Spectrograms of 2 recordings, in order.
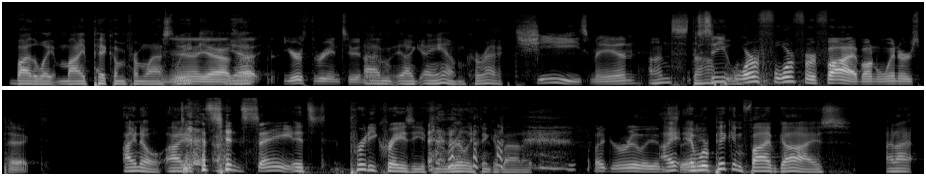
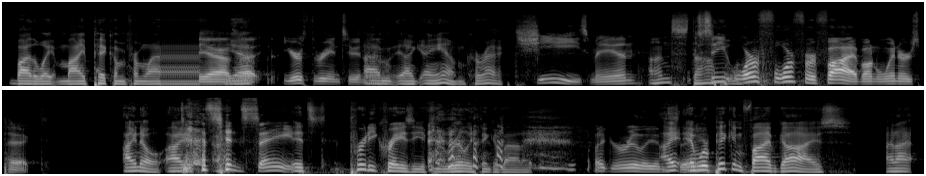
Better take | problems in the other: first | audio freezing; at 1.5 s

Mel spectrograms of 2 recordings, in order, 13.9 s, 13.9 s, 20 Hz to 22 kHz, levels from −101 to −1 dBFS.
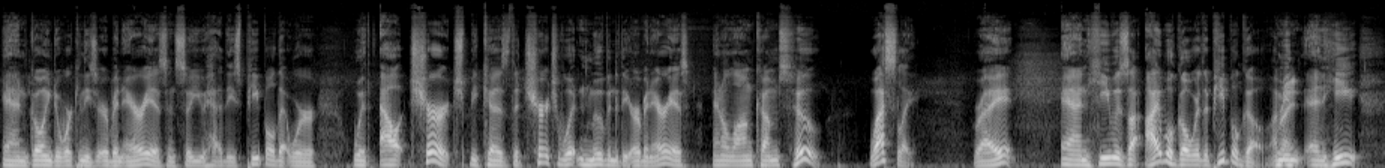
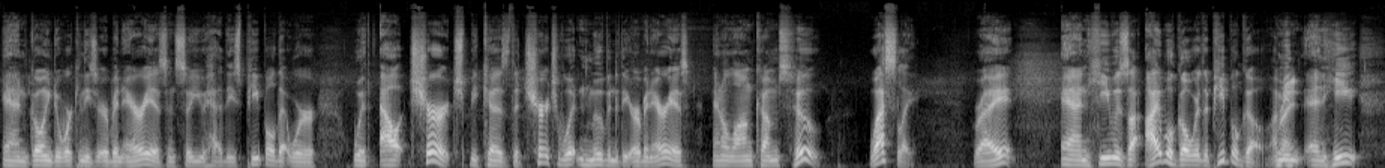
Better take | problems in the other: first | thin; very slightly; fading below 850 Hz

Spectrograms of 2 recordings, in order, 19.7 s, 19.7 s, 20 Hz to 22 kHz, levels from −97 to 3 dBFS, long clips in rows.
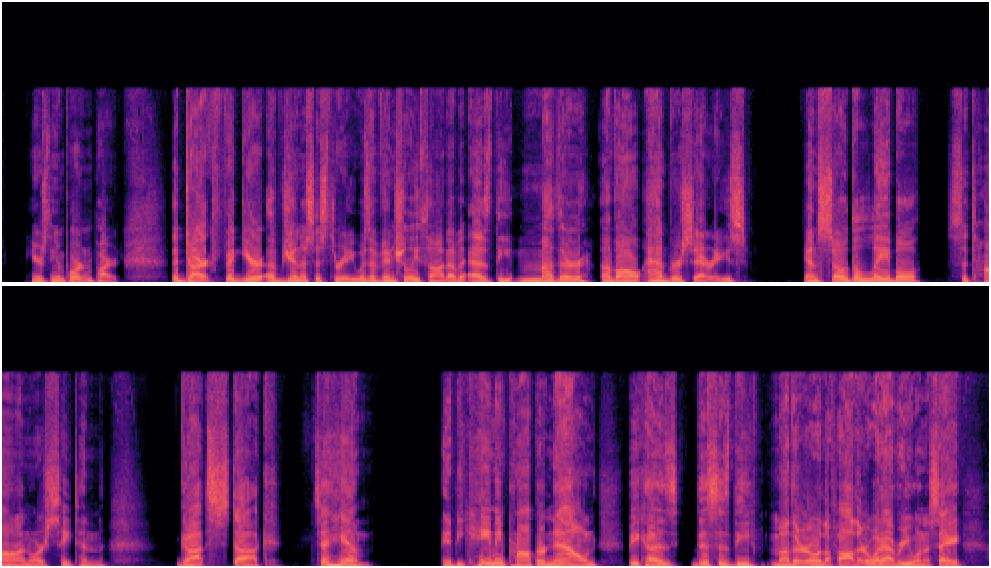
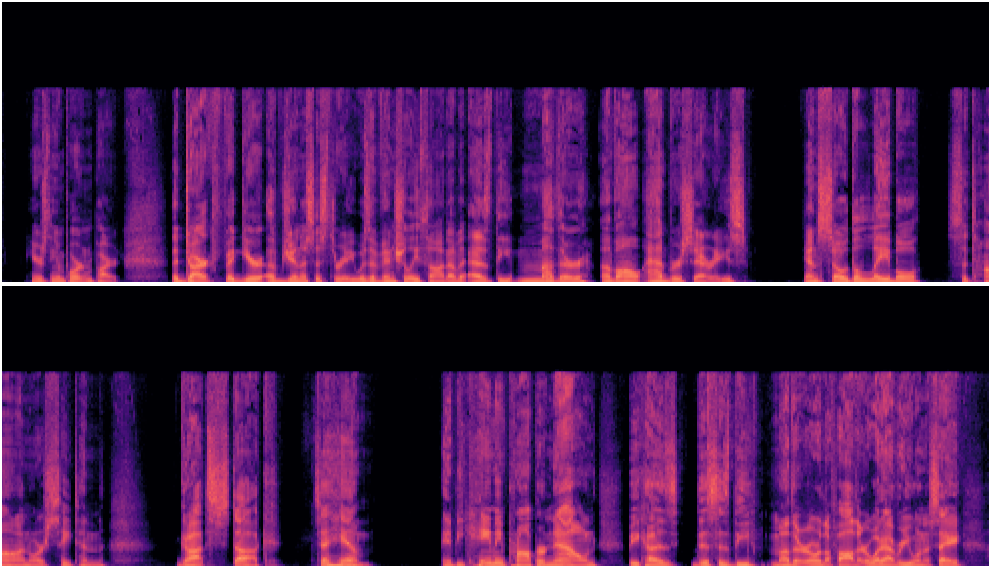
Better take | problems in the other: second | distortion; slight; 7% of the sound clipped

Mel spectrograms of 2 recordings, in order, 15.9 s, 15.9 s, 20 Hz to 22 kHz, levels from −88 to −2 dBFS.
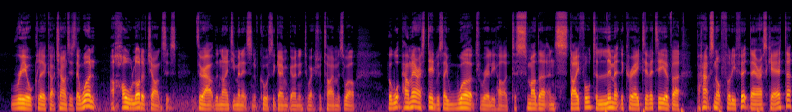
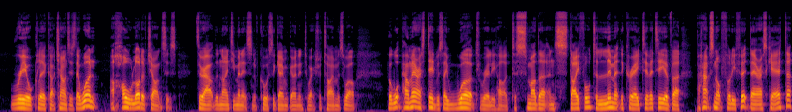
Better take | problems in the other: second | rain or running water; faint; throughout; 25 dB below the speech

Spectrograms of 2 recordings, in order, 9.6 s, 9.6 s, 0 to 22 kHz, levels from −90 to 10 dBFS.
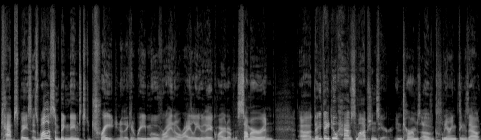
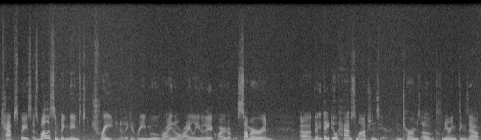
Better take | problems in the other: first | hiss; noticeable; throughout; 15 dB below the speech

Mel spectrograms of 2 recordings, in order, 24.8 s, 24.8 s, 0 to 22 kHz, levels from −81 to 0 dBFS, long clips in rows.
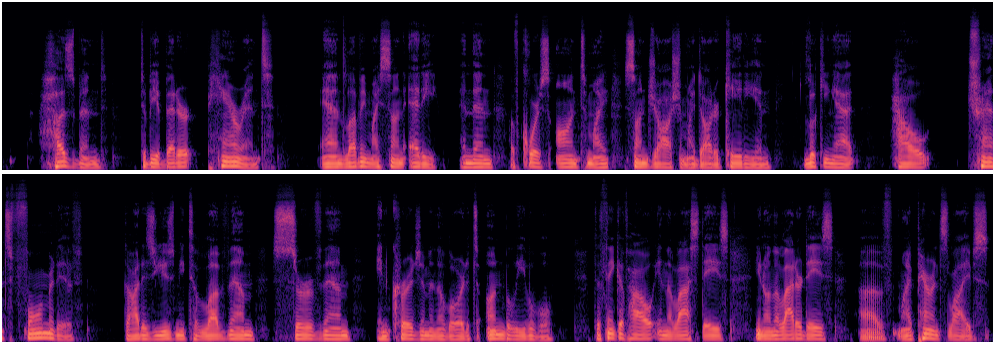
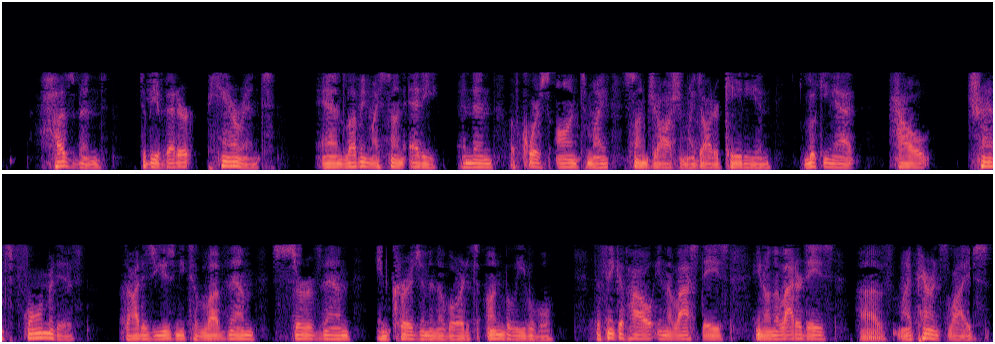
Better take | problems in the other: first | garbled, watery; badly; nothing above 4 kHz

